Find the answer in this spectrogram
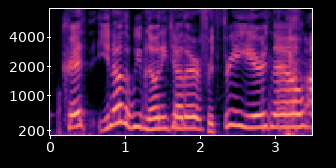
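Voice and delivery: very high-pitched voice. Retelling a friend's words in the car, imitating a friend's voice. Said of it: "I'm gonna do an impression of, of your voice".

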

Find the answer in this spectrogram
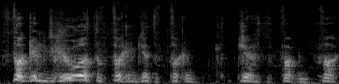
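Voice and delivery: put-on drunk, sozzled dad voice. Acting out an invented family's Christmas pickle hunt: drunk dad voice. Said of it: "a mother and a drunk dad".

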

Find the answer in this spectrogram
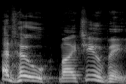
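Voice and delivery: loud, high, challenging, demanding tone. Narrating a tale, the Red Knight questions Fair Hands: demanding. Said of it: "demanded the Red Knight".

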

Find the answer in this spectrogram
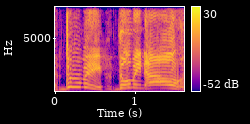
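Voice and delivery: mock yell, very high and stretched out. Speaker pictures the listener covered in mud and yelling: imitating someone yelling. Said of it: "and then just yelling".

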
